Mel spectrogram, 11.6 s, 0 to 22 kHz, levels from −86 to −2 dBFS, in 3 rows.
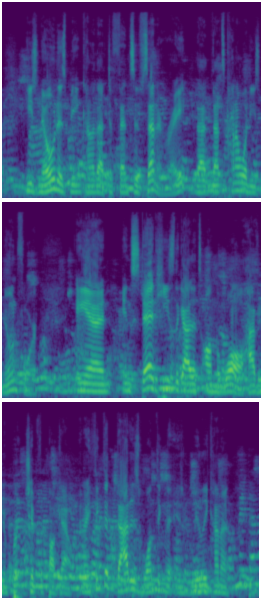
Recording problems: background chatter; loud; throughout; 4 voices, 6 dB below the speech

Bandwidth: 17.5 kHz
